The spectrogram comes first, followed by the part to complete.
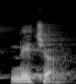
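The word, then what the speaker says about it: Nietzsche: Well, the spelling might look a little uh intimidating to you, but that is how we pronounce it. It's nature. Okay, Frederick nature.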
